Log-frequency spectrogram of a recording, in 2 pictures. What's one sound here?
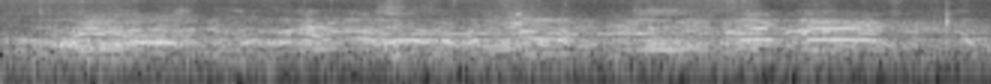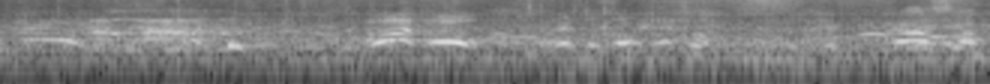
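Young men shout and call to each other on an open field outdoors.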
